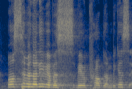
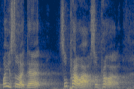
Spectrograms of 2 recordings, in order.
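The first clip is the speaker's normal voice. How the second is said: Singlish teasing; 3 dB louder than usual. Retold or imitated. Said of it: "they'll say".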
